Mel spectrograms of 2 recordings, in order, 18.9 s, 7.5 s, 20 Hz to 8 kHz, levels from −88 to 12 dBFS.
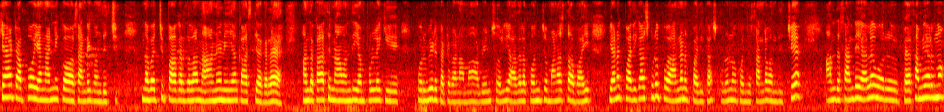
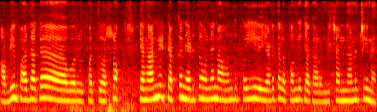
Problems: constant background noise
